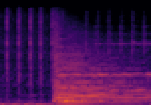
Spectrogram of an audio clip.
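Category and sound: machine, typewriter typing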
